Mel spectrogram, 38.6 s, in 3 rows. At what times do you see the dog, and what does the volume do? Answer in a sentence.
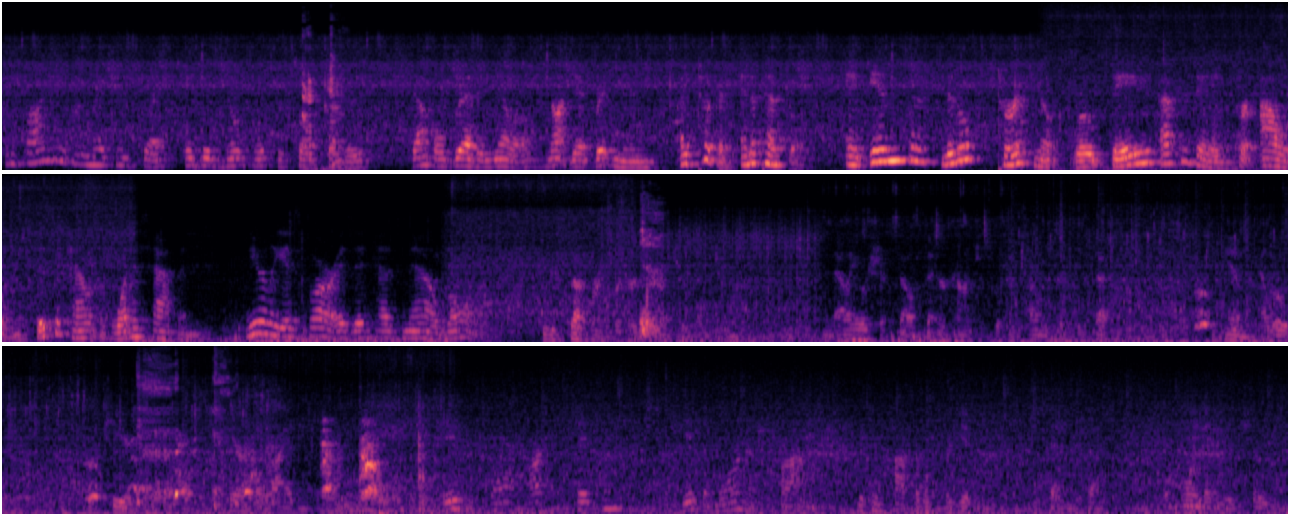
The dog can be heard from 24.6 to 30.7 s, getting louder.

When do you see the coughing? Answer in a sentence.
You can hear the coughing from 3.0 to 3.6 s, from 18.4 to 19.5 s and from 27.1 to 28.1 s.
